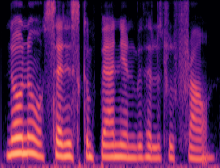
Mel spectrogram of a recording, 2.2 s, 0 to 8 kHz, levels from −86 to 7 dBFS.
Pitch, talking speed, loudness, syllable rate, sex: 215 Hz, 245 wpm, -17 LUFS, 5.7 syllables/s, female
